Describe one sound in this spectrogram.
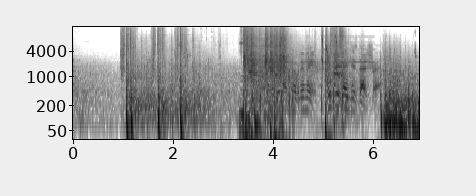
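Gunshots crack in loud bursts.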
